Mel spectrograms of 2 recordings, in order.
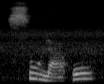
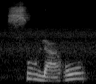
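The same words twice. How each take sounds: The two takes are said the same way.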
